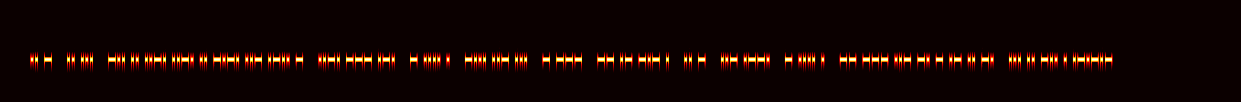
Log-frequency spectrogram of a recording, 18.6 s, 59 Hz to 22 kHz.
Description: Morse code, heard as a keyed tone, about 34 wpm, 700 Hz. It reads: IT IS DIFFICULT FOR THE BUS TO MAKE IT UP THE MOUNTAIN SIDE.
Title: Sentences from Top 1000 Words - Review Part 6 - 35wpm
